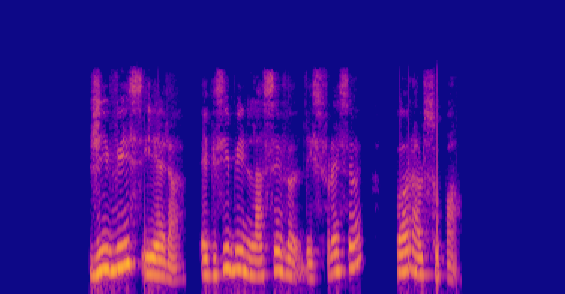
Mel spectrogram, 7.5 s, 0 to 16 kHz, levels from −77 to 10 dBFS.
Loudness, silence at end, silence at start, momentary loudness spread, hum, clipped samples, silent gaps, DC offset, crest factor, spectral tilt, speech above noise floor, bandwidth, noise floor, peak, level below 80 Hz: -16 LUFS; 1.45 s; 1.2 s; 13 LU; none; under 0.1%; 2.50-2.64 s, 5.08-5.29 s; under 0.1%; 16 dB; -6.5 dB/octave; over 75 dB; 7.6 kHz; under -90 dBFS; -2 dBFS; -54 dBFS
